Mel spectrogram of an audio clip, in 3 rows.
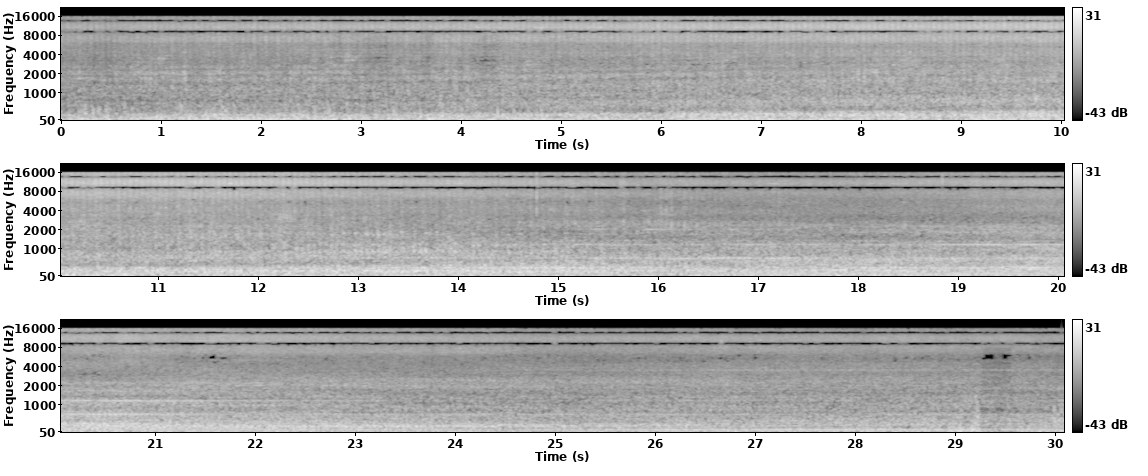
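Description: Case IH 2388 Axial Flow combine harvester running under load while harvesting barley, its six-cylinder turbocharged Cummins engine and threshing drives making a steady, loud mechanical drone. The sound swells through the middle as the machine passes close by, then eases slightly as it moves away.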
